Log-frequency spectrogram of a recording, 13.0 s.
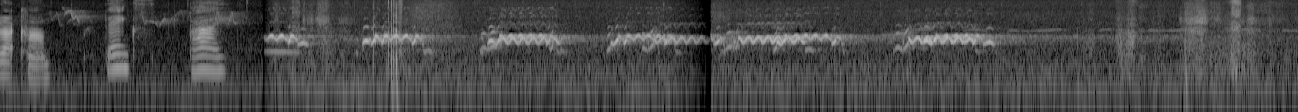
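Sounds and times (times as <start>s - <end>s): loon tremolo calls: 2.7s - 12.1s.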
